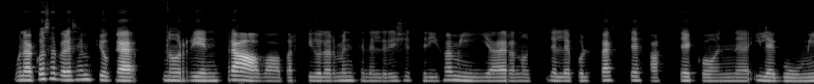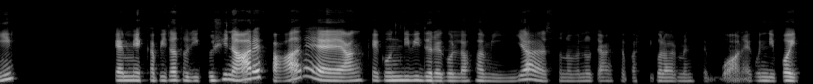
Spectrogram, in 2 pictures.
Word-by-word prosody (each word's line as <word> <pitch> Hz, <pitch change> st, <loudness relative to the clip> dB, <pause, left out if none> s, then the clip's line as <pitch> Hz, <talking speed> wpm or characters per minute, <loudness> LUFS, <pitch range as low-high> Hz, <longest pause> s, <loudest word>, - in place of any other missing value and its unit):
Una 200 Hz, +1 st, +3 dB
cosa 250 Hz, +4 st, -2 dB
per 205 Hz, -, 0 dB
esempio 215 Hz, -1 st, -3 dB
che 175 Hz, -2 st, +5 dB, 0.2 s
non 185 Hz, -1 st, -2 dB
rientrava 180 Hz, -2 st, +4 dB
particolarmente 175 Hz, +2 st, -9 dB
nelle 165 Hz, -1 st, -13 dB
ricette 175 Hz, +1 st, -14 dB
di 170 Hz, 0 st, -13 dB
famiglia 170 Hz, -4 st, -6 dB
erano 165 Hz, -1 st, -5 dB
delle 175 Hz, -2 st, -8 dB
polpette 190 Hz, +2 st, -6 dB
fatte 175 Hz, +1 st, -7 dB
con 160 Hz, 0 st, -11 dB, 0.2 s
i 190 Hz, -, -12 dB
legumi 165 Hz, -, -4 dB, 1.0 s
che 190 Hz, -, +5 dB
mi 185 Hz, 0 st, +2 dB
è -, -, -23 dB
capitato 185 Hz, +1 st, -2 dB
di 170 Hz, -1 st, -8 dB
cucinare, 190 Hz, -, +6 dB
fare 335 Hz, +5 st, +2 dB
e 185 Hz, -4 st, +8 dB
anche 180 Hz, +2 st, +1 dB
condividere 185 Hz, -2 st, 0 dB
con 170 Hz, -1 st, -5 dB
la 165 Hz, 0 st, -5 dB
famiglia 165 Hz, +5 st, -3 dB
e 160 Hz, -, -7 dB
sono 160 Hz, -1 st, -16 dB
venute 165 Hz, 0 st, -13 dB
anche 170 Hz, -1 st, -14 dB
particolarmente 160 Hz, 0 st, -12 dB
buone, -, -, -9 dB
quindi 175 Hz, 0 st, -7 dB
poi 175 Hz, 0 st, +2 dB
175 Hz, 145 wpm, -24 LUFS, 165-190 Hz, 1.0 s, e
